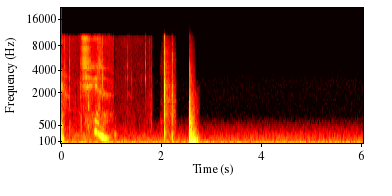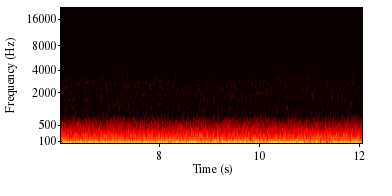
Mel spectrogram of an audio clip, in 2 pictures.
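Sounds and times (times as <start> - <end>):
explosion thump: 2.5 - 2.8.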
